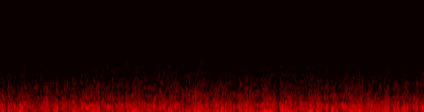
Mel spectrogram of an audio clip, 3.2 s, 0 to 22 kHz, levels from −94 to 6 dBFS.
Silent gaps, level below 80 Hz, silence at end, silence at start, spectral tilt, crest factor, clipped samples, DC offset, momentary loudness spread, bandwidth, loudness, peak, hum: none; -70 dBFS; 0 s; 0 s; -6 dB/octave; 14 dB; under 0.1%; under 0.1%; 2 LU; over 20 kHz; -67 LUFS; -52 dBFS; none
